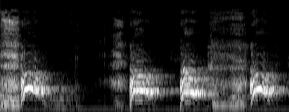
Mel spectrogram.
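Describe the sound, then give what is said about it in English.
A dog barks four times in quick succession, loud, each bark sharp with a harmonic, slightly gruff tone and short pauses between them. “Max, what's wrong? Is it a coyote?”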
